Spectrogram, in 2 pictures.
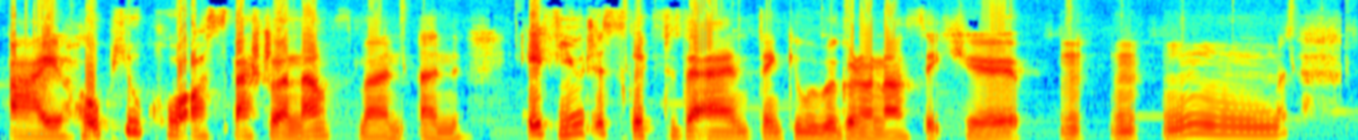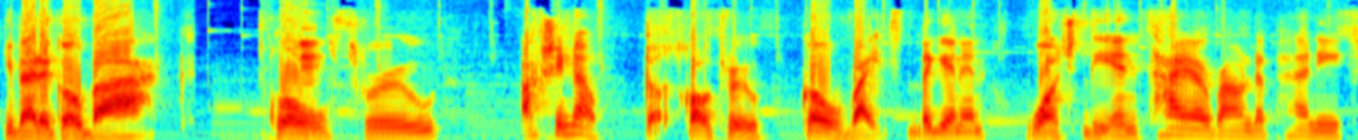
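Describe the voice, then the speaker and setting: Male host, playful recap banter, mid pitch, light music under. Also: brisk, no room sound. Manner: playful, campy, teasing. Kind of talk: casual recap chat.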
